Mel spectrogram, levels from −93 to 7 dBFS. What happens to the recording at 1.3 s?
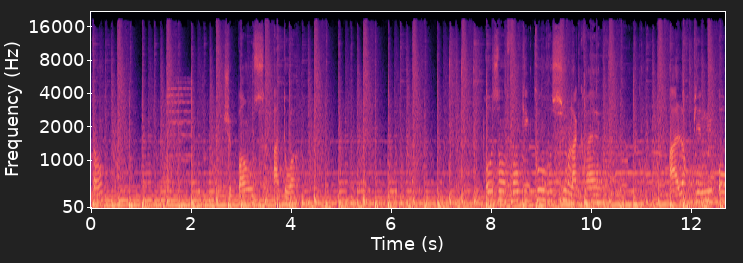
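Nothing goes wrong at 1.3 s; the audio plays through that moment intact.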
